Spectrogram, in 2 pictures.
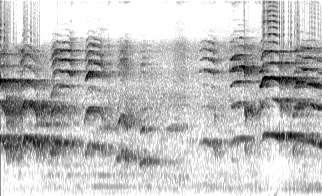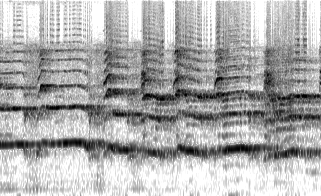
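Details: Street dogs crying aggressively: high, drawn-out whining cries that glide slightly downward, with overlapping voices. The cries come in quick succession and grow louder and steadier after the first few seconds.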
